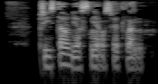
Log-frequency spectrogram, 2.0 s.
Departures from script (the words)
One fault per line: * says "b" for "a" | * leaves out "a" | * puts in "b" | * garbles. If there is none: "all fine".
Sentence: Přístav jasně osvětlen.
all fine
